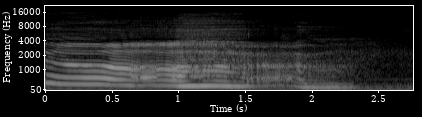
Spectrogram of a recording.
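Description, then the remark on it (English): A voice imitates a child's long, drawn-out yawn during a bedtime prayer, a single fairly loud groaning breath that slides downward in pitch over about two seconds, with no other sounds around it. “You don't yawn.”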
